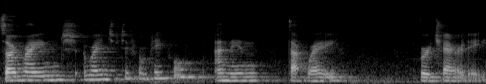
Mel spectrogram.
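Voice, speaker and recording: With a New Zealand accent, a woman talks at a moderate pace with lively intonation, amid noticeable background noise and audible room echo. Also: medium pitch for a woman. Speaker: pensions researcher. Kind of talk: interview in front of a live audience.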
